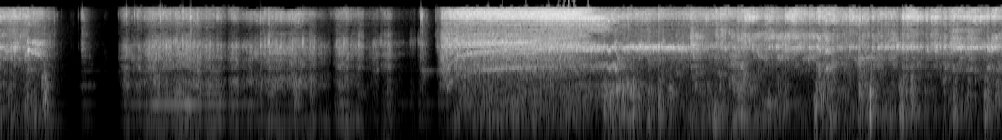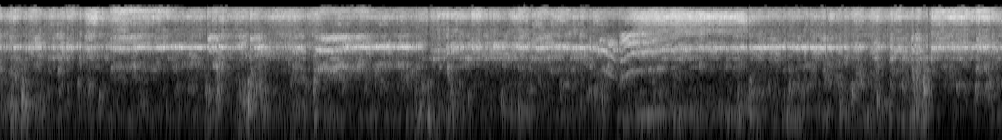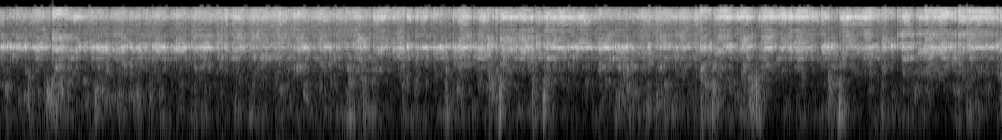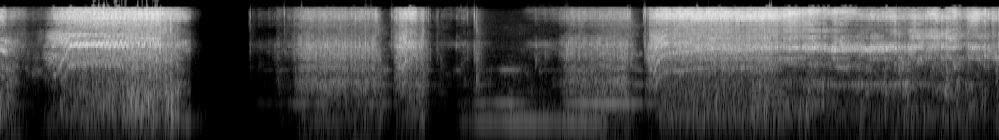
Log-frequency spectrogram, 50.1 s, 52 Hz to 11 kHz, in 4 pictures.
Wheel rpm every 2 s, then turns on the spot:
50, 20, 50, 220, 230, 230, 230, 230, 230, 230, 210, 230, 240, 230, 230, 240, 240, 230, 200, 100, 10, 20, 30, 210, 230.
0-4 38-40 42-44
